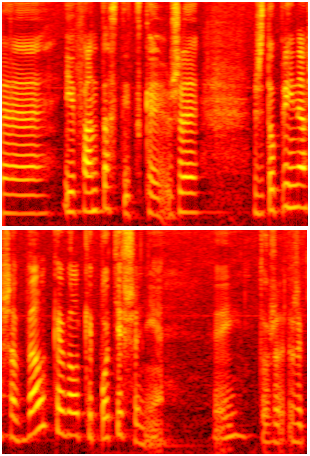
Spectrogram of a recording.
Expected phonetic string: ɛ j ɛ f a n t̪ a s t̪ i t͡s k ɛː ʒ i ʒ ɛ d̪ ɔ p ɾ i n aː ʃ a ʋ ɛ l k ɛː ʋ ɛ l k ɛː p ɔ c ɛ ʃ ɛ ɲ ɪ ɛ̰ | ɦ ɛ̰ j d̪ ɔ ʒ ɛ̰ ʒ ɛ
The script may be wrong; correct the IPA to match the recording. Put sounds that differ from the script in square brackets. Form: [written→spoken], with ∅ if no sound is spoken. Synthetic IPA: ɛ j ɛ f a n t̪ a s t̪ i t͡s k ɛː ʒ [i→ɛ] ʒ ɛ [d̪→t̪] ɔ p ɾ i n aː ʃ a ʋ ɛ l k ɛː ʋ ɛ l k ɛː p ɔ c ɛ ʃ ɛ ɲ ɪ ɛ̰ | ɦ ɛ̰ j [d̪→t̪] ɔ ʒ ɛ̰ ʒ ɛ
